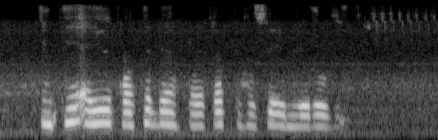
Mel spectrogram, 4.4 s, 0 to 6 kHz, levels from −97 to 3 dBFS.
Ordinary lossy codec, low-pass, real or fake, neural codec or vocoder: MP3, 48 kbps; 5.4 kHz; real; none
